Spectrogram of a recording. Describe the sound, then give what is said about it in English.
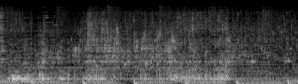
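A toilet flushes with a loud rushing whoosh of water that churns steadily for a few seconds, with gurgling and a low rumble underneath. No one speaks. “To my mind, it's like the whoosh of the toilet as you flush almost serves as a mind eraser.”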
